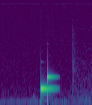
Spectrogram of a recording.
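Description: A phone gives a short two-tone electronic beep after its side button is held down to start dictating a message: a lower tone followed quickly by a higher one, clear and alone, then a faint tiny click just after.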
